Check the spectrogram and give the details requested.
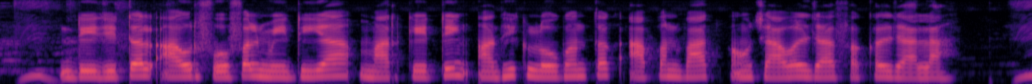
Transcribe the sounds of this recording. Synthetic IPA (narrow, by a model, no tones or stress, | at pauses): ɖɪd͡ʒɪʈəla̰ːɾfoːfəlmiːɖijamaːɾkeːʈɪ̃ŋɡəd̪ʱɪkloːɡə̃nt̪əka̰ːpənbaːt̪pɐ̰ɦʊ̃t͡ʃaːwəld͡ʒaːsəkəld͡ʒaːlaː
